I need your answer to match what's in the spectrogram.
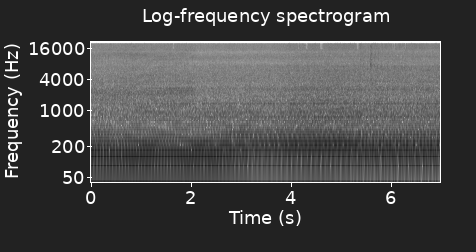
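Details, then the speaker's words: Big-turbo Mazdaspeed3, first start after the build, idling in a garage: a steady even idle with a smooth low drone and no knocks or misses; onlookers wonder if it has an exhaust leak or is just loud. "dude it's running [Applause] and it's running good too"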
